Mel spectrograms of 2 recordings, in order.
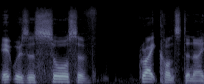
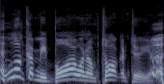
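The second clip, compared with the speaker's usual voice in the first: booming, swooping rooster voice, swinging high and loud; 11 semitones higher, 8 dB louder than usual. Naming favourite TV characters, then quoting one: Foghorn Leghorn voice. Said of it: "Foghorn Leghorn".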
